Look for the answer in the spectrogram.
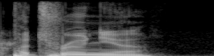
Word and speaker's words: Petrunia: No, so it's how do you say it? Petunia? – It's with an R. Petrunia.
